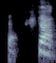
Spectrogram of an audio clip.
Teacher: నాలిక మడత పడాలి వెనకాల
